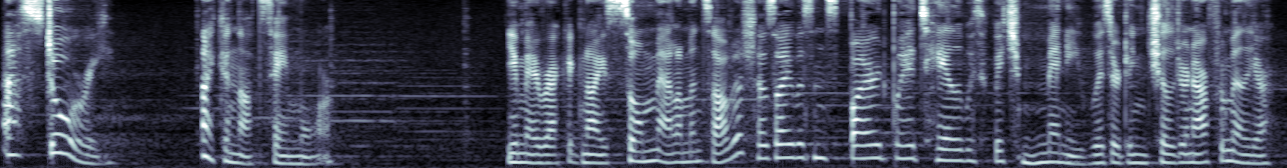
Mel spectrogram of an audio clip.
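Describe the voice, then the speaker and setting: A woman's voice: deep voice, very animated, normal speed, a little mellow, soft background music. An actress playing a composed, enigmatic female wizard mentor in a video game, speaking solemnly and instructively. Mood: composed, cryptic.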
